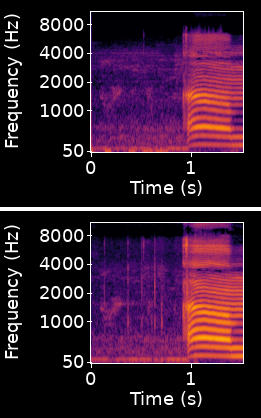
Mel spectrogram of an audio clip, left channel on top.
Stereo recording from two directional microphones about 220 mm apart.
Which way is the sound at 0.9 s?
15° right (ahead or behind).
